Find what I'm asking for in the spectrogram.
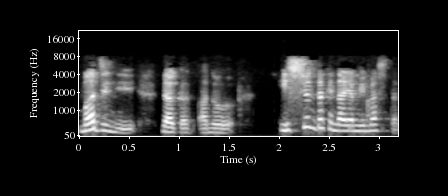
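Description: Very wide pitch swings in a woman's speech. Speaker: travel agency worker and association head. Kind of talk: casual chat. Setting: remote call from Malta.

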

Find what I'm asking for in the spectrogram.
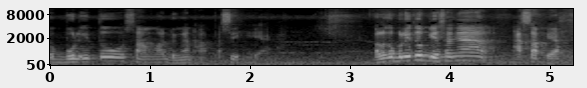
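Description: Long, frequent pauses break up speech at a moderate pace, with very wide pitch swings, big swings in loudness and noticeable background noise. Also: man, high pitch for a man. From Central Java, Indonesia. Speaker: podcast host. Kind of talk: casual chat.

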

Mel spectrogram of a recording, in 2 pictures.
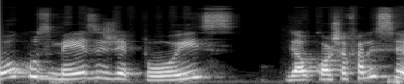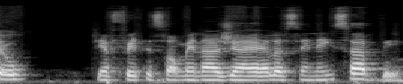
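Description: A woman's lively intonation stands out against a quiet background. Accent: northeastern Brazilian. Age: 50s. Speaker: singer and cultural producer. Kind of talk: casual chat.

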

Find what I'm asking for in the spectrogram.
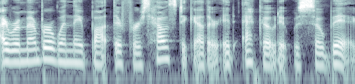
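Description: A woman in a plain, everyday voice talks at a fairly quick pace, her pitch varying in an ordinary way. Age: 40s. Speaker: podcast host and actor. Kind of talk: reading aloud from own book. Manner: warm, upbeat.

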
